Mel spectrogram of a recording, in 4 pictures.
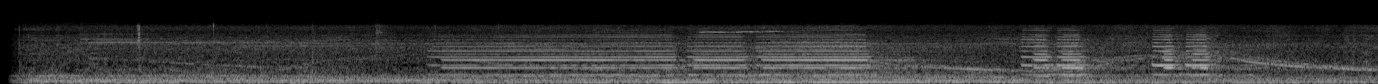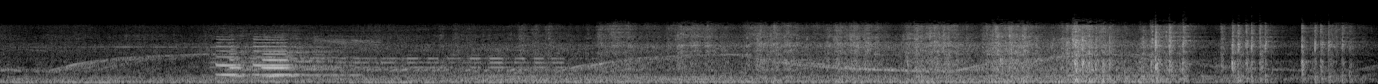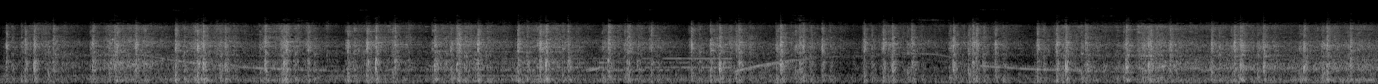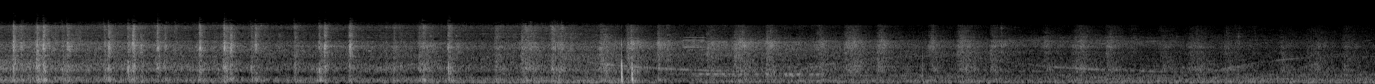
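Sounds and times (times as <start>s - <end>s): wailing siren: 0.2s - 49.8s, 50.6s - 55.0s
locomotive horn blasts: 0.8s - 1.7s, 4.3s - 8.9s, 10.1s - 12.3s, 15.9s - 19.7s
train wheels clattering: 20.5s - 55.0s.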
